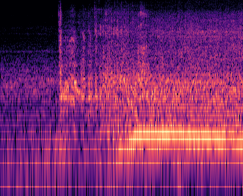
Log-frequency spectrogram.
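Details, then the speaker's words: Freightliner heavy truck diesel broken down, hard to prime after fuel filter work, starting fluid sprayed: starter churns over two seconds before it catches, climbs and settles into steady idle; hard start from air in fuel system. "his thing's going to be a pain in the ass to get primed"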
